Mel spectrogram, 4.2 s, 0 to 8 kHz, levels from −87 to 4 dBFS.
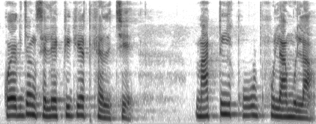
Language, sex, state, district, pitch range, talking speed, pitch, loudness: Bengali, female, Assam, Hailakandi, 180-215 Hz, 115 wpm, 210 Hz, -15 LUFS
